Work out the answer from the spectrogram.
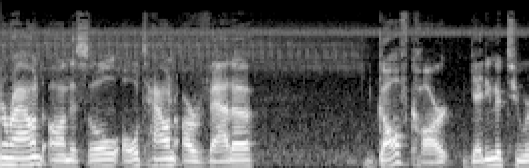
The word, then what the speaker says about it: Arvada: correctly it was yes it's Arvada like like Nevada like the state of Nevada so it's Arvada um it was formed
